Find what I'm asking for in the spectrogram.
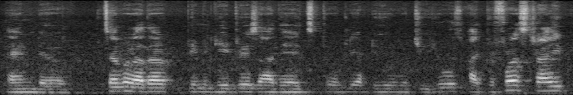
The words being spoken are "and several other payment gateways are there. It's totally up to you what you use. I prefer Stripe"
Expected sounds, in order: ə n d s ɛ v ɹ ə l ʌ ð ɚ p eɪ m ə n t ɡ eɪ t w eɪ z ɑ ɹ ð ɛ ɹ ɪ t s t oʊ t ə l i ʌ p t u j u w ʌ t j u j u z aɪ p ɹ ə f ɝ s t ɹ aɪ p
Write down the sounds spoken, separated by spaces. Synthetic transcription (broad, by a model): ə n d s ɛ v ɹ ə l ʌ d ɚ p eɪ m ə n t ɡ eɪ t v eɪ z ɑ ɹ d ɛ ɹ ɪ t s t oʊ t ə l i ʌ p t u j u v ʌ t j u j u z aɪ p ɹ ə f ɝ s t ɹ aɪ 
